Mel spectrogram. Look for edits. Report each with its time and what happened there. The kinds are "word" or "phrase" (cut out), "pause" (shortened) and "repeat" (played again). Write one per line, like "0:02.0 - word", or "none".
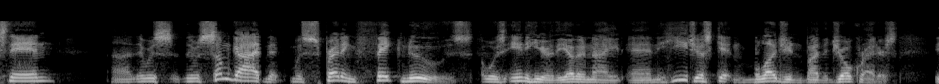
0:02.6 - word
0:04.8 - word
0:06.9 - word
